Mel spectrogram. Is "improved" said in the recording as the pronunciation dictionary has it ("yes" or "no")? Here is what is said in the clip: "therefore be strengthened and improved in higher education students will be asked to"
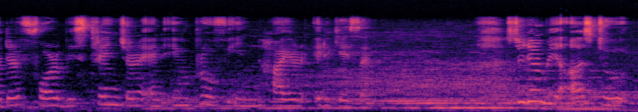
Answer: no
